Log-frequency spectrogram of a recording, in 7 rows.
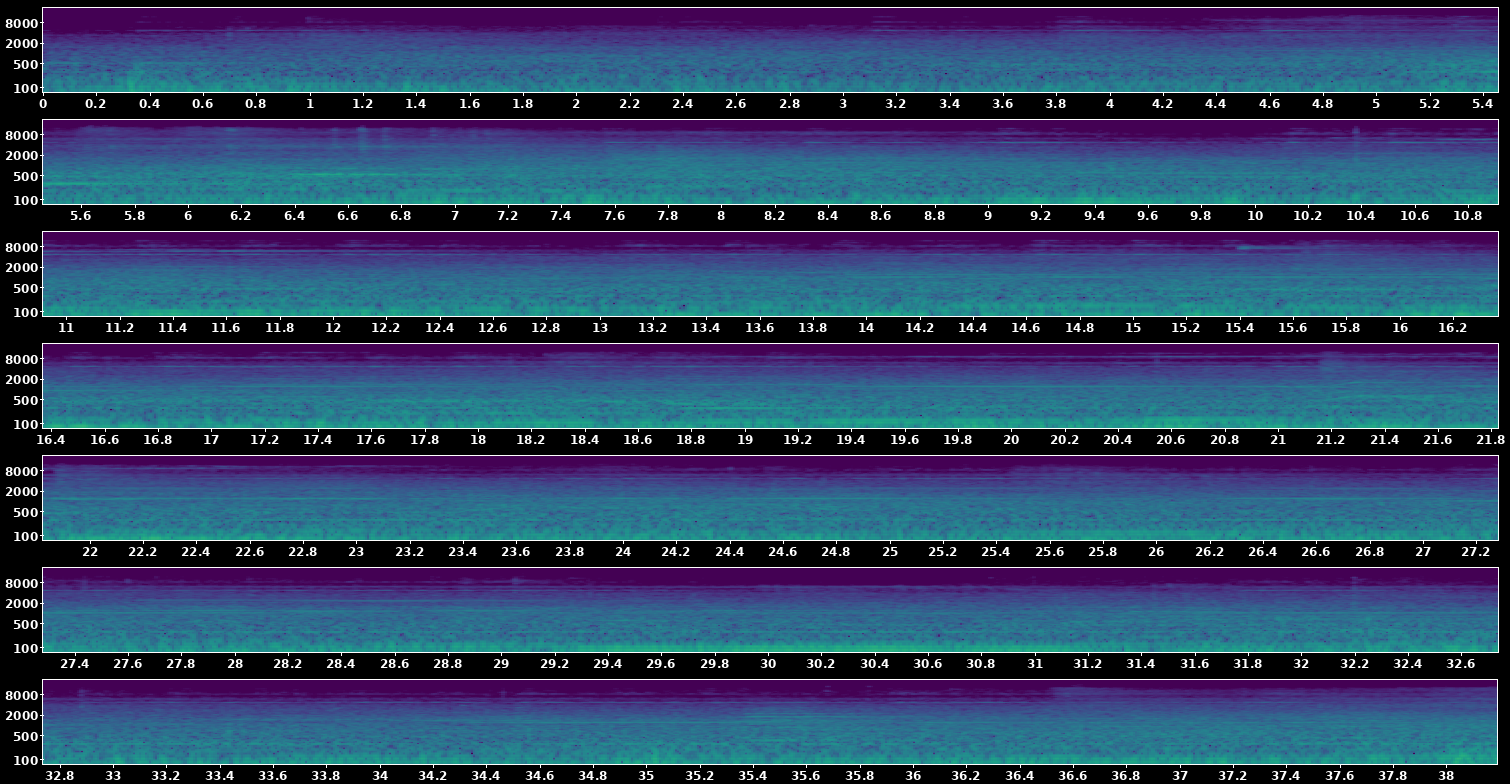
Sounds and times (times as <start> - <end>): Music: 0.0 - 38.1.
